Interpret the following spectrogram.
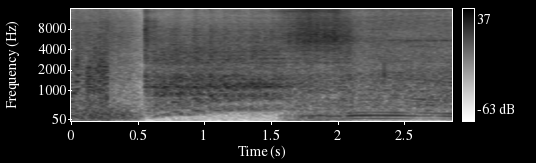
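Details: BMW Z4 M after fuel pump system rewiring, where the relay wires had been swapped negative for positive: starter cranks briefly, engine catches and settles into a steady, even low idle drone; starts normally.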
